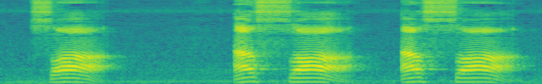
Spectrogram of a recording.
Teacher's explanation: Huruf sa ni huruf yang tebal, bersifat dengan isti'la, pangkal lidah terangkat dan juga dia ada itbaq.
